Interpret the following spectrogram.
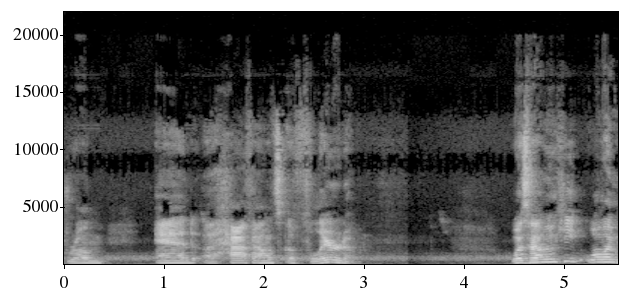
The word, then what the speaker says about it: Falernum: It says Falernum, pronounced fə-LUR-nəm, so phonetically spelled it's F-A-H-L-E-A-R-N-U-M, so Falernum.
